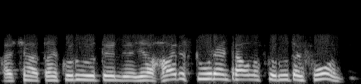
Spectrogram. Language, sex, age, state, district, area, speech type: Kashmiri, male, 30-45, Jammu and Kashmir, Srinagar, urban, conversation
